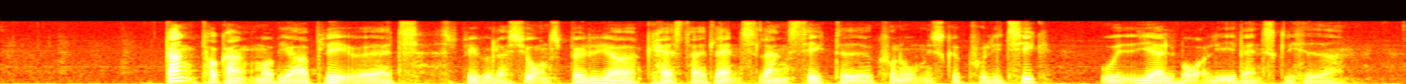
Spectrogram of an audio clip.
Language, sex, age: Danish, male, 67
